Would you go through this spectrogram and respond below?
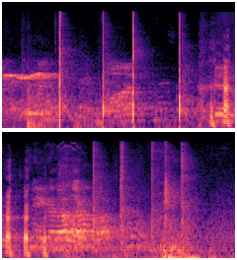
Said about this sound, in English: Okay, guys. Trying different claps.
